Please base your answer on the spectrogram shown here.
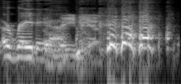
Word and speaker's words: Aradia: to say my name it's just like Arabian Nights Arabia all right we're actually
